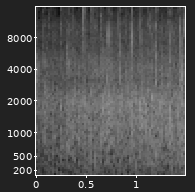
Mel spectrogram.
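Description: Polite, restrained applause from a small audience, a steady patter of light claps at moderate volume with no cheering or voices, like a quiet golf clap.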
